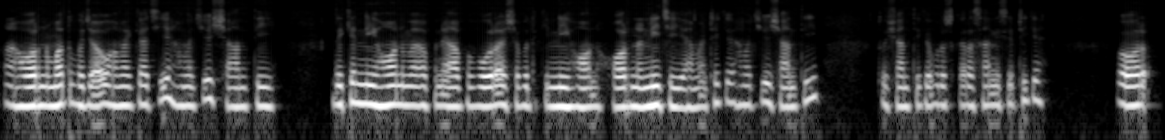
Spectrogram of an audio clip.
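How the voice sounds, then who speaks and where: In a chatty, informal session, a man walks exam students through memory tricks, saying "theek hai" almost every phrase. The tone is gravelly and dark, the pitch a little high, and his delivery runs along a flat, even line with little variation.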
